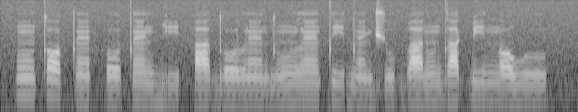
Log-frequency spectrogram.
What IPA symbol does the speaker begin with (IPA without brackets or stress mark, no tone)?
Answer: ũ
